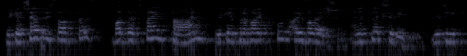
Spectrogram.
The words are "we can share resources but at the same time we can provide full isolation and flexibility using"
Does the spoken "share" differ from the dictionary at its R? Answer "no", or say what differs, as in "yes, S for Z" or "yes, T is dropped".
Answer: yes, L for R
